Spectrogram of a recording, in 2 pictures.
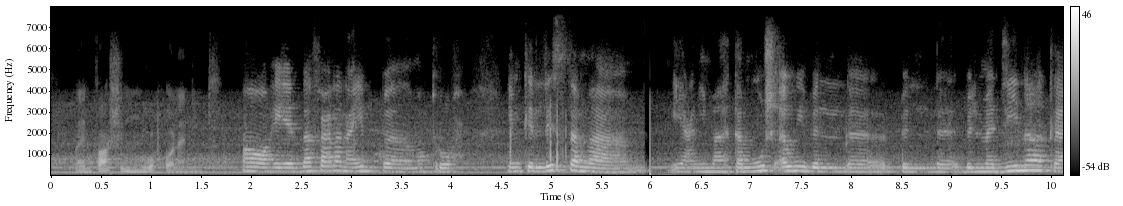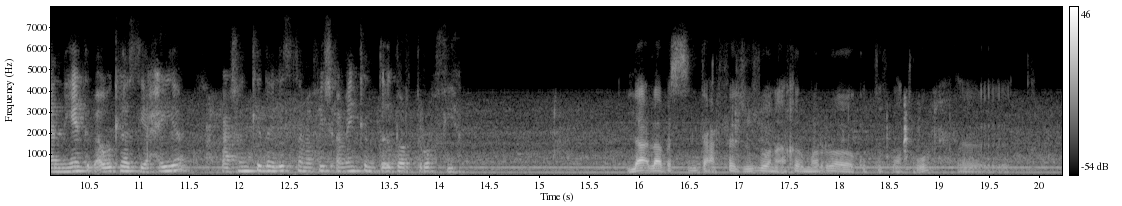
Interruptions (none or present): none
